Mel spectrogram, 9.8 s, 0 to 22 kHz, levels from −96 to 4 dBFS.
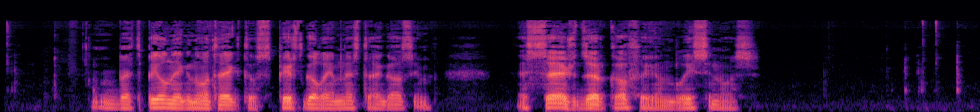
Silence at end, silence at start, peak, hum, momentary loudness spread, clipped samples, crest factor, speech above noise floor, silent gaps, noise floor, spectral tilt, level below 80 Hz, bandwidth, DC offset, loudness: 2.25 s; 0.9 s; -8 dBFS; none; 15 LU; under 0.1%; 20 dB; 50 dB; none; -77 dBFS; -4.5 dB/octave; -54 dBFS; 11.5 kHz; under 0.1%; -26 LUFS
